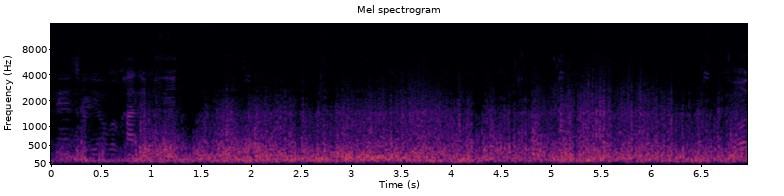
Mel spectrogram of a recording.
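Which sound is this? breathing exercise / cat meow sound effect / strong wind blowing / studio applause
strong wind blowing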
